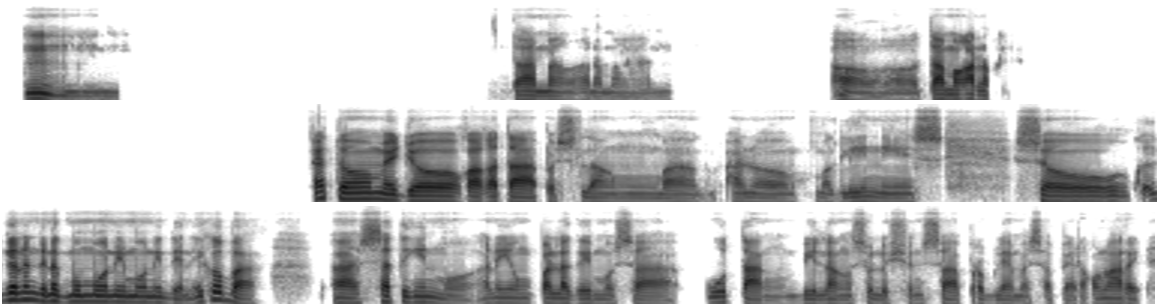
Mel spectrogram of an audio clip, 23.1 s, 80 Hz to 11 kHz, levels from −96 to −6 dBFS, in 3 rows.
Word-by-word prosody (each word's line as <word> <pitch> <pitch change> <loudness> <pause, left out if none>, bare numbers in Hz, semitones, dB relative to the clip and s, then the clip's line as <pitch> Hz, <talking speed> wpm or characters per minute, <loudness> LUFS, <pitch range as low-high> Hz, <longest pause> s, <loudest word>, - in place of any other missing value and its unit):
Mm. 95 -7 -1 2.6
Tama 105 -2 +1
ka 95 - -10
naman. 90 +1 -14 1.1
Oo, 90 -1 -4
tama 115 0 +4
ka - - +8
naman. 105 - -7 3.0
'Eto 165 -2 +6
medyo 125 -6 +6
kakatapos 110 -2 +4
lang 100 -1 -7
mag 95 -1 -5 0.2
ano, 100 -2 -7
maglinis 100 0 -5 0.4
so 120 0 +1
ga - - -6
ganun 195 +4 +7
din 165 0 +7
nagmumuni-muni 150 -2 +1
din. 110 -1 -5
Ikaw 200 +7 +3
ba, 105 - +2 0.5
ah, 120 -1 +3
sa 145 +5 +2
tingin 140 -2 -4
mo 100 -3 -10
ano 115 +3 -6
yung 120 -1 -6
palagay 115 -3 -1
mo 105 - -10
sa 95 -1 -3 0.2
utang 100 -9 -2
bilang 105 -1 -4
solusyon 105 0 -8
sa 105 - -2
problema 100 -1 -8
sa - - -8
pera? - - -10
Kunwari 115 -1 -2
110 Hz, 105 wpm, -24 LUFS, 100-125 Hz, 3.0 s, ka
